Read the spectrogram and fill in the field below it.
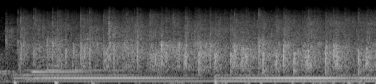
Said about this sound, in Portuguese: Aplauda o Senhor.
